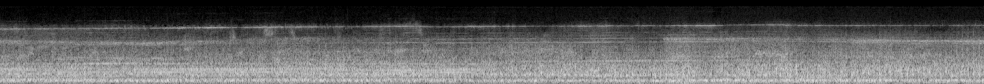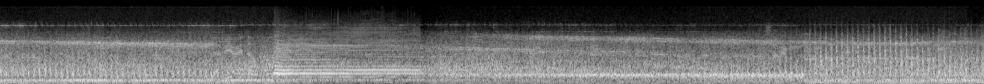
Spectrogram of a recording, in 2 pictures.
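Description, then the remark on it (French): A loud, steady mechanical roar of helicopter rotors over the sea fills the whole stretch, dense, with a brief rattling surge near the middle before the drone settles again. “C'est la mer, des bateaux de guerre de tous les pays, des hélicoptères, même du Vatican.”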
